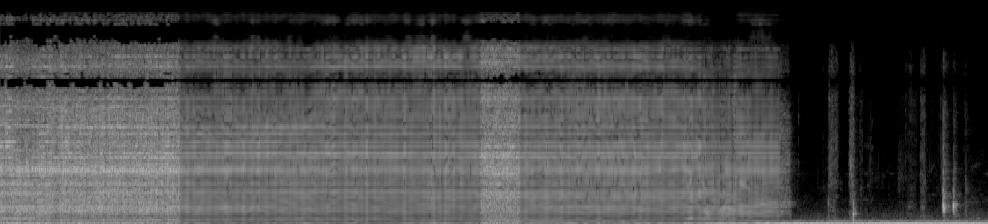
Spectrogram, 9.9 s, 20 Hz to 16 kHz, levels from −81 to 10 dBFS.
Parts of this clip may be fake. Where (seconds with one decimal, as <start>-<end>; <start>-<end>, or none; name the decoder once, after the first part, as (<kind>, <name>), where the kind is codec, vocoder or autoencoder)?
1.8-4.8 (vocoder, BigVGAN v2); 5.2-7.8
